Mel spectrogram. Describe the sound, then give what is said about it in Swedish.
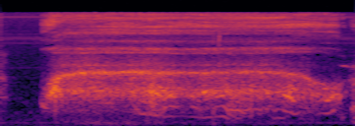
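A person exhales a long, breathy hiss through the mouth to imitate the roar of a stadium crowd, one steady sustained whoosh lasting about two seconds, fairly loud. “alltså förr så gjorde man sådär när det skulle låta som en hel, ett, en stadion.”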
